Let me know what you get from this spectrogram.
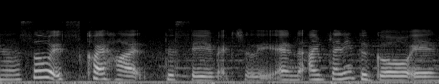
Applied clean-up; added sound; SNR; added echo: none; Subway, metro, underground / Train; 18 dB; none.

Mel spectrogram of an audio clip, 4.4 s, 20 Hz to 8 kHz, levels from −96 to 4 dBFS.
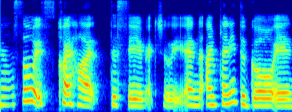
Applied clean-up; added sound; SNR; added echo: neural mask model DeepFilterNet 3.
